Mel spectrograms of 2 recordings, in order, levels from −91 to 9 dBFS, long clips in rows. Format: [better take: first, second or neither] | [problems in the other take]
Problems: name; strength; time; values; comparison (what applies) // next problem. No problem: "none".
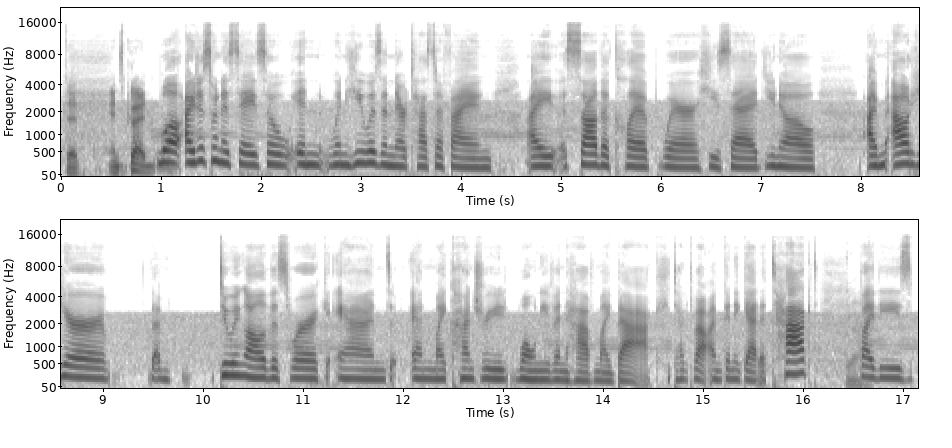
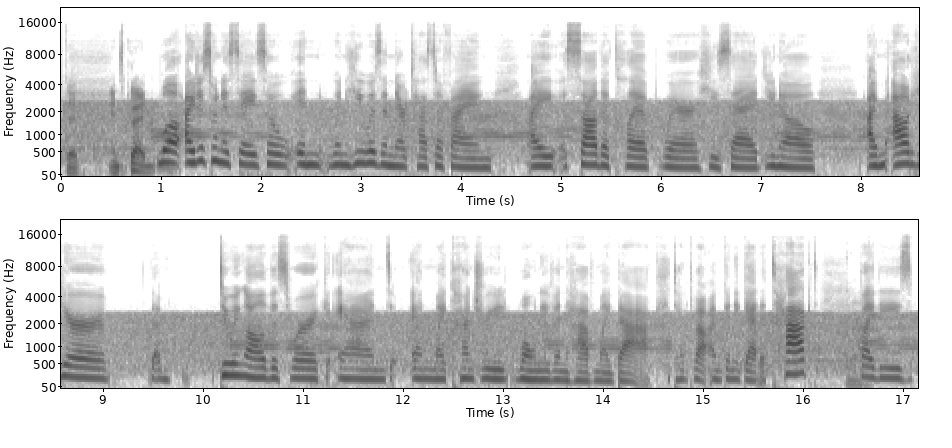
first | alarms or sirens; loud; throughout; 10 dB below the speech; faint in the first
